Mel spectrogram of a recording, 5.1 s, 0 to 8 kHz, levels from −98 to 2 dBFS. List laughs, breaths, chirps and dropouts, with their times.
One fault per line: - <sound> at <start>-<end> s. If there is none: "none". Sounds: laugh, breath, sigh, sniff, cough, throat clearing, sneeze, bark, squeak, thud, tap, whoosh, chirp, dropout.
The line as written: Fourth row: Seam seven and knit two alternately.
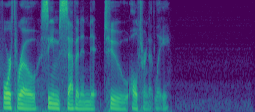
none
